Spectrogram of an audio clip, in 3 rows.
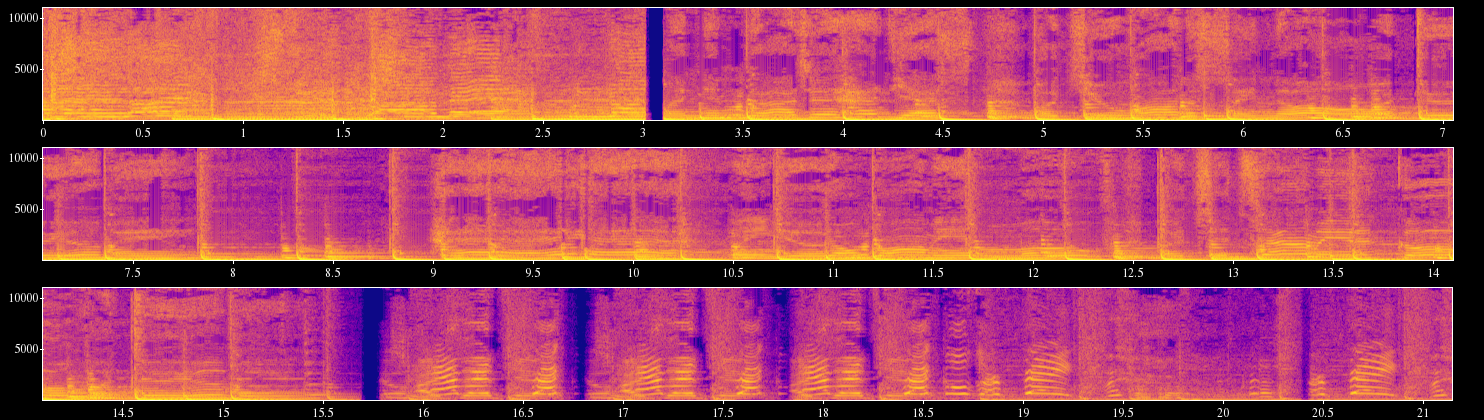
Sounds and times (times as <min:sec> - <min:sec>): Music: 0:00.0 - 0:21.1
Speech: 0:15.8 - 0:19.4, 0:20.4 - 0:21.1.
